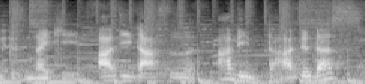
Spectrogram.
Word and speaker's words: Adidas: correct pronunciation is Nike Adidas is a be doggedness the correct pronunciation for this german brand is actually adidas adidas however in the u.s.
